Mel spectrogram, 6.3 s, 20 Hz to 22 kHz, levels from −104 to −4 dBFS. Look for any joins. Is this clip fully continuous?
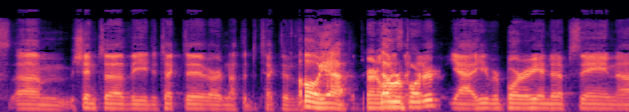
yes; 0 cuts

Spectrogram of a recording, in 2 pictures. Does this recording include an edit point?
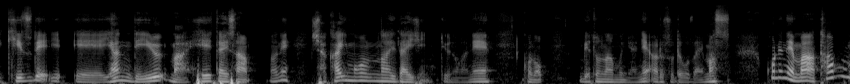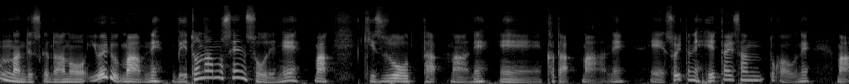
no; 0 cuts

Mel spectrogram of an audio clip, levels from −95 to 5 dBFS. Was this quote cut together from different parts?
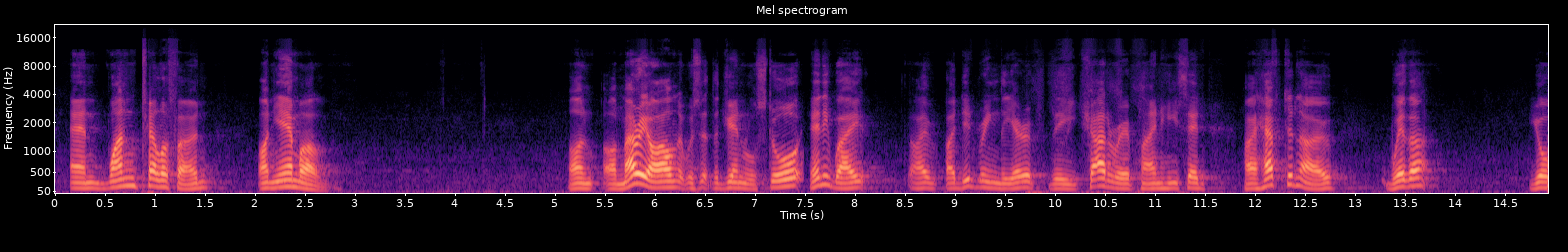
yes; 2 cuts; at 7.5 s, 11.8 s

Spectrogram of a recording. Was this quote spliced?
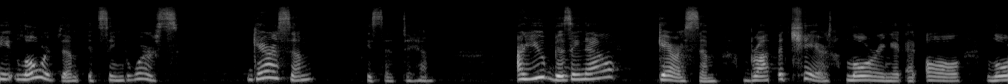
yes; 2 cuts; at 6.6 s, 8.3 s

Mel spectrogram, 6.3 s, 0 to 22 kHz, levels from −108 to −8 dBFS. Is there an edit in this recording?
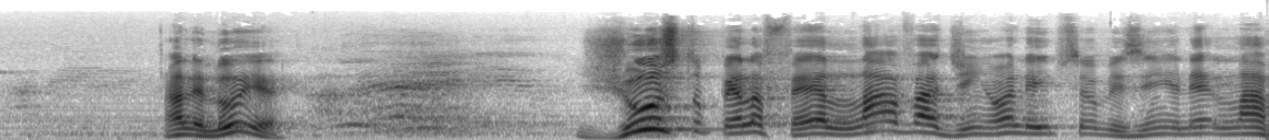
no; 0 cuts

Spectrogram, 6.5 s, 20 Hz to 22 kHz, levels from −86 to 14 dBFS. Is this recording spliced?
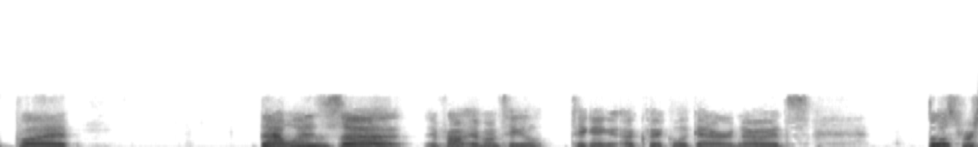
no; 0 cuts

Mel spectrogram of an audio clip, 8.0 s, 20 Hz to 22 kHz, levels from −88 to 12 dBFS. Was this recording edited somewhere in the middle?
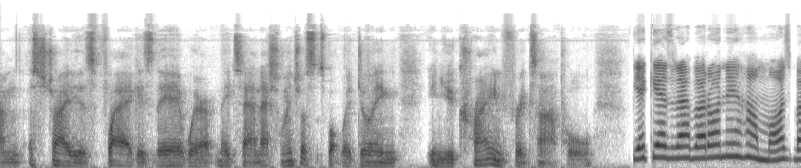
yes; 1 cut; at 6.3 s

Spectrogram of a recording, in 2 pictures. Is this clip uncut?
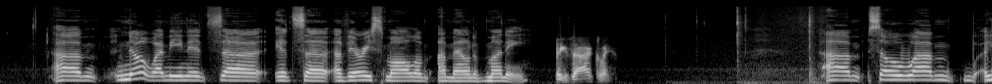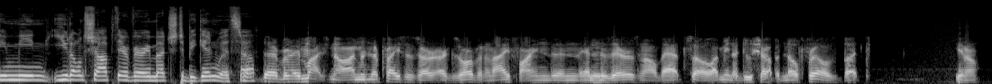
no; 1 cut; at 12.3 s

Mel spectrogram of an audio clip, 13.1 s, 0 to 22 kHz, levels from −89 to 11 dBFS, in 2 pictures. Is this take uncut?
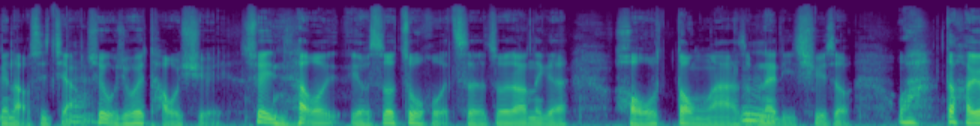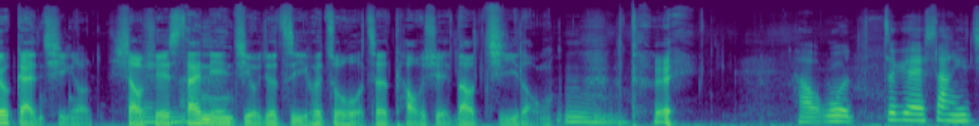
no; 1 cut; at 7.1 s

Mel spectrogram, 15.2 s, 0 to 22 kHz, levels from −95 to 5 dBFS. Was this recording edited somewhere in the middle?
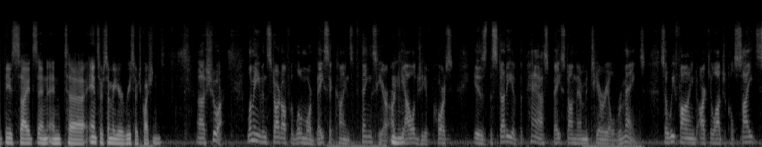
no; 0 cuts

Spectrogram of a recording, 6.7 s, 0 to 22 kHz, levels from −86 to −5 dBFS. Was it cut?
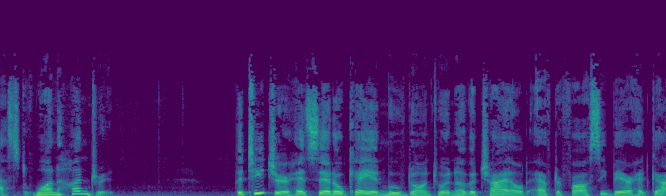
no; 0 cuts

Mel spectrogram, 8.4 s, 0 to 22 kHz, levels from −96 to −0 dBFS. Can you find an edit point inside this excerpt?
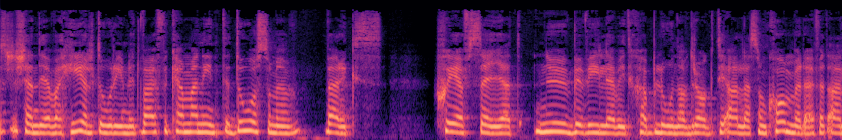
no; 0 cuts

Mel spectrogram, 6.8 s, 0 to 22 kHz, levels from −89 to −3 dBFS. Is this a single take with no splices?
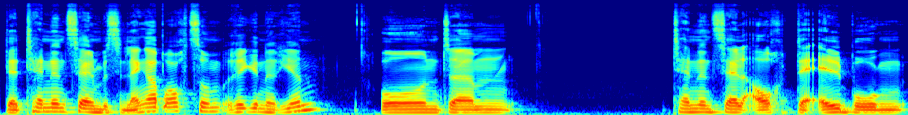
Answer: yes; 0 cuts

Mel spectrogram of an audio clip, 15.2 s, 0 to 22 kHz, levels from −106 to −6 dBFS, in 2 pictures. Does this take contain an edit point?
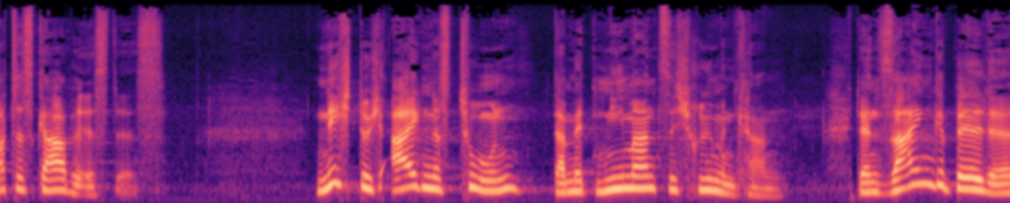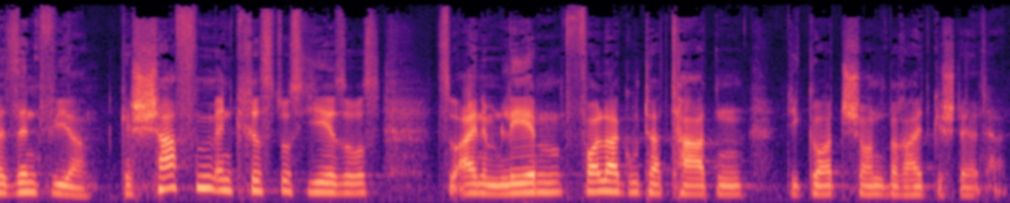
no; 0 cuts

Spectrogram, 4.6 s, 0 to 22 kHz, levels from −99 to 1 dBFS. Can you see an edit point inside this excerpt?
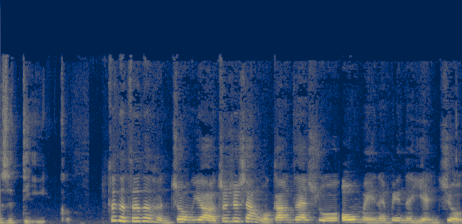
yes; 1 cut; at 2.7 s

